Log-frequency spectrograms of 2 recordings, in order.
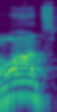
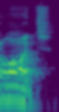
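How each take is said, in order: First: Lodz as "lahdz", drawn out slowly; first option. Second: Lodge ending in a "sh"-like "dge"; second option. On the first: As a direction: repeat Lodz slowly with a DZ ending. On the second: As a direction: repeat Lodge slowly as the alternative. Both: Shown as a demonstration. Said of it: "Whatever is easier for you".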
